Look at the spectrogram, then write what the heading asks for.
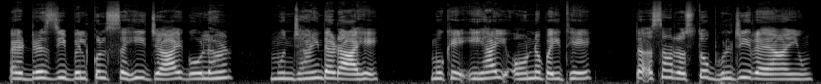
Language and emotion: Sindhi, fearful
